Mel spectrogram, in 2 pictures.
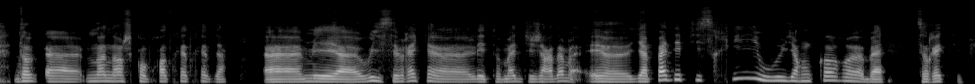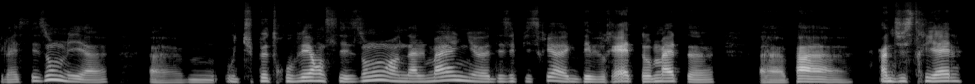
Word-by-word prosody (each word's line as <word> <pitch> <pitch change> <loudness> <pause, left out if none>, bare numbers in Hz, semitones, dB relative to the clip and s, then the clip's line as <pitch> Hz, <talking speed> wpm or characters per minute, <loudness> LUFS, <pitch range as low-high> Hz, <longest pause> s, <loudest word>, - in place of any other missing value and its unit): Donc 150 0 -1
heu, 130 -2 -1
non 150 +1 -2
non, 145 0 -1
je - - -7
comprends 140 0 -4
très, 145 +1 -6
très 140 0 -9
bien. 120 -1 -8 0.4
Heu, 120 +1 +2
mais 135 -2 +1
heu, 120 -1 +3
oui, 160 +4 -3
c'est 135 +1 -5
vrai 160 +4 -3
que 120 -7 -3
les 125 0 -3
tomates 130 +1 -6
du 130 0 -8
jardin, 130 +4 -2
bah - - -6
et 135 - 0
heu, 125 -1 -1
il - - -9
y - - -3
a 130 - +3
pas 200 +11 +3
d'épicerie 230 +6 -7
où 180 -4 -2
il 170 - -5
y 170 - -3
a 155 - -2
encore, 170 +2 -4
heu, 145 -5 -1
bah, 115 -1 +1 0.3
c'est 125 - -5
vrai 135 +2 0
que - - -35
c'est - - -22
plus - - -19
la 115 +1 -5
saison, 165 - -1
mais 140 - 0
heu, 105 +2 -2 0.4
hem, 100 +1 -8
où 135 -1 -6
tu 120 - -8
peux 155 -1 0
trouver 155 +4 +2
en 165 -1 +5
saison 165 +9 -1
en 150 -4 0
Allemagne, 165 +7 +2
heu, 135 -2 0
des 135 +2 -6
épiceries 135 +5 -5
avec 135 -5 +2
des 125 +1 +2
vraies 120 +3 +6
tomates, 145 +3 +5
heu, 110 -1 -1 0.5
heu, 100 -1 -1
pas, 125 -5 +8
heu, 105 -1 -8 0.3
industrielles? 150 +2 +4
135 Hz, 200 wpm, -26 LUFS, 125-155 Hz, 0.5 s, pas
